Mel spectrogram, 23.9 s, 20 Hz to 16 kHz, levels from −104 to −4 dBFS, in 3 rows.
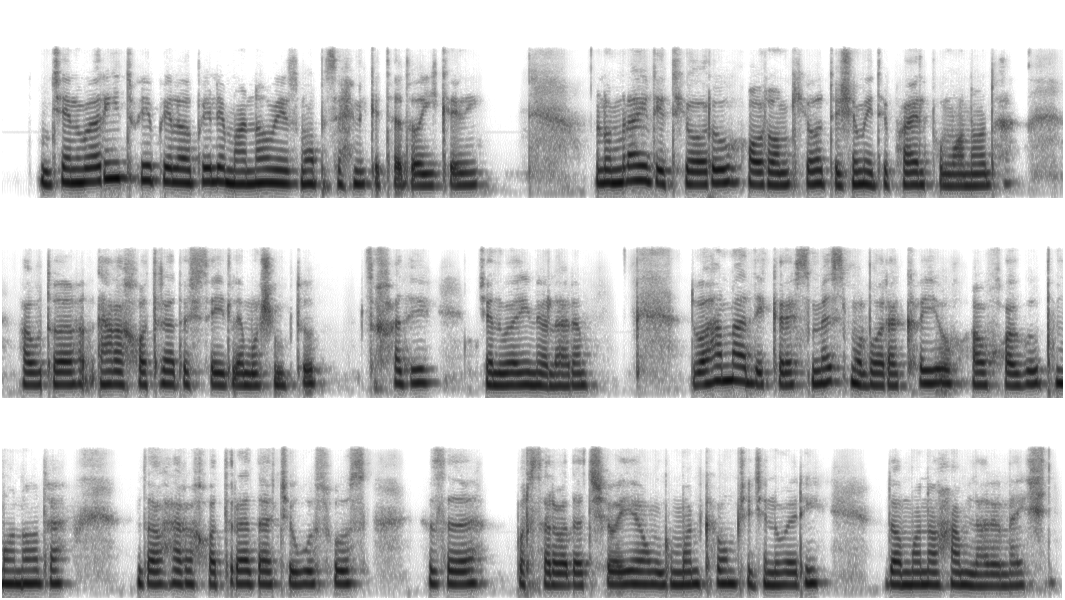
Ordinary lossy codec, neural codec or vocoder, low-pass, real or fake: MP3, 96 kbps; codec, 16 kHz, 4 kbps, X-Codec, HuBERT features, trained on LibriSpeech; 7.2 kHz; fake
